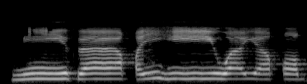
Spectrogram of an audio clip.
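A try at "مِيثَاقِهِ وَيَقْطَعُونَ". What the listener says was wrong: Ayo, ahsanti.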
